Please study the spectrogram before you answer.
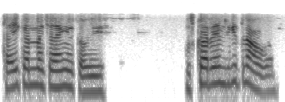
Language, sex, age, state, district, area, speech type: Hindi, male, 18-30, Bihar, Vaishali, rural, conversation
